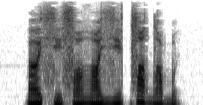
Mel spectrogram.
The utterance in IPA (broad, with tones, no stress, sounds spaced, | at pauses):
ɐ˧˥ sʲ o˨ sʲ ɨ˧˥ ðˤ i˨ zʲ ɨ˧˥ t͡s ɐ˥˧ dˤ e˨ b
